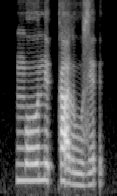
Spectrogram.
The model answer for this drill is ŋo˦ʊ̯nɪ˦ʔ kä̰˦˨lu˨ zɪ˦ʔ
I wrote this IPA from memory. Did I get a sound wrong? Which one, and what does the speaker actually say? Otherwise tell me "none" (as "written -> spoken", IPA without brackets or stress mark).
none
